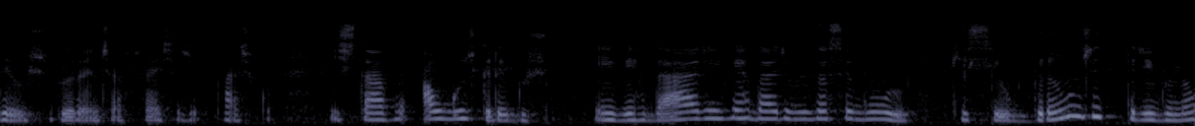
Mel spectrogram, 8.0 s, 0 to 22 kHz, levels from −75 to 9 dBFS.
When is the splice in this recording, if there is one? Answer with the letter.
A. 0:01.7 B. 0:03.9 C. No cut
B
